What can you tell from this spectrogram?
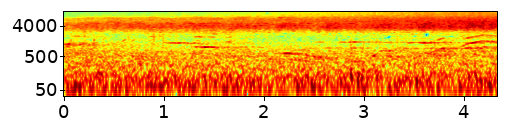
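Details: Summer cicadas over a school playground give an unbroken, high, sizzling buzz that swells slightly toward the end, with soft murmuring voices far in the background.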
